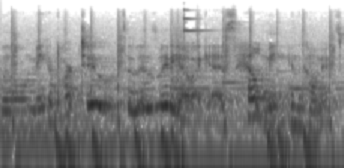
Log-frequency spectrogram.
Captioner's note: bell dings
